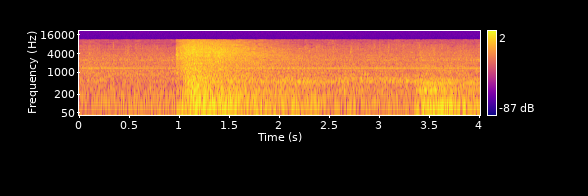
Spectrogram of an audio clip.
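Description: A fire flares up with a loud whoosh.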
